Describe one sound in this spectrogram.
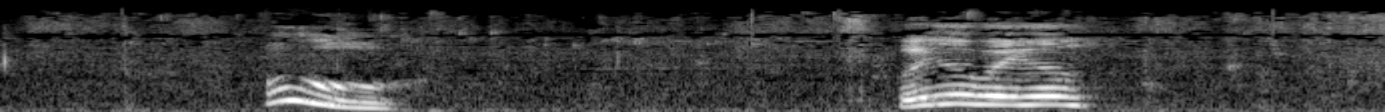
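A cat meows loudly twice, close by.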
